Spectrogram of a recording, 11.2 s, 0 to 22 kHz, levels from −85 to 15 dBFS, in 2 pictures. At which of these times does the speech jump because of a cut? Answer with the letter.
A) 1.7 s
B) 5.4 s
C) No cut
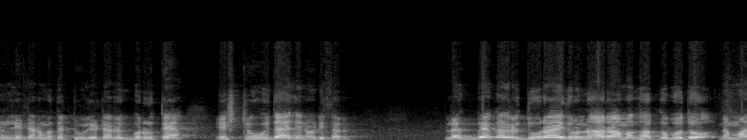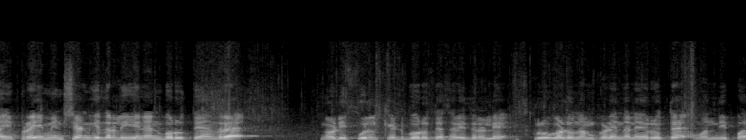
B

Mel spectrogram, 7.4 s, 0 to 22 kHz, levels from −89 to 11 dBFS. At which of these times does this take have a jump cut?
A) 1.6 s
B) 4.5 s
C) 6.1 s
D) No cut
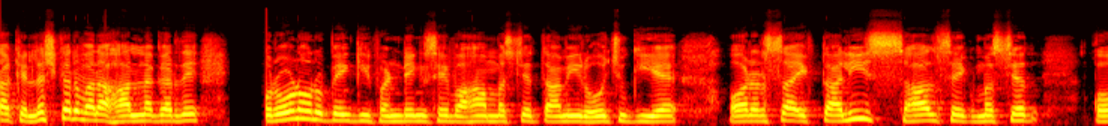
A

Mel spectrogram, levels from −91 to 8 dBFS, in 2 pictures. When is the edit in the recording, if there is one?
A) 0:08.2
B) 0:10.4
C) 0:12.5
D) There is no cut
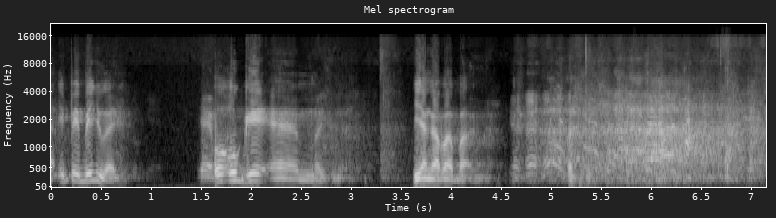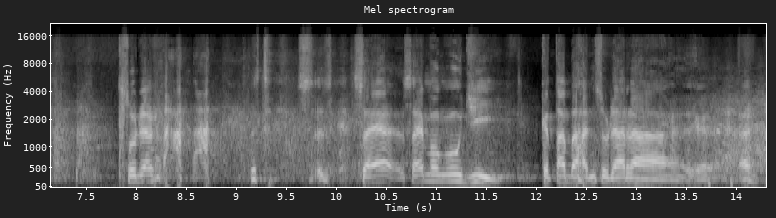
A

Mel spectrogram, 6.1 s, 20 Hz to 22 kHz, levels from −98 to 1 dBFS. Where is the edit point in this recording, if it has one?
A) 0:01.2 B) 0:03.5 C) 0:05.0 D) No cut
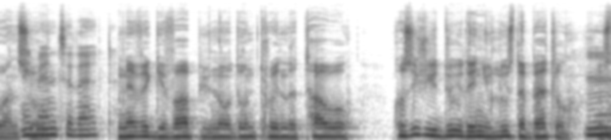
A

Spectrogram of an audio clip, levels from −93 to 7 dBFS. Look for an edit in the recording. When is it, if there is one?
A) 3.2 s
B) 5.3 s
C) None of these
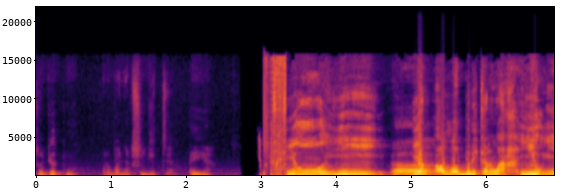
A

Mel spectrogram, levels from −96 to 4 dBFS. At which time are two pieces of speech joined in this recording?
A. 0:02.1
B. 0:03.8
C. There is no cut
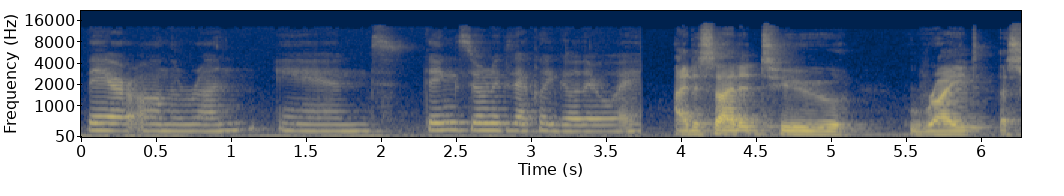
B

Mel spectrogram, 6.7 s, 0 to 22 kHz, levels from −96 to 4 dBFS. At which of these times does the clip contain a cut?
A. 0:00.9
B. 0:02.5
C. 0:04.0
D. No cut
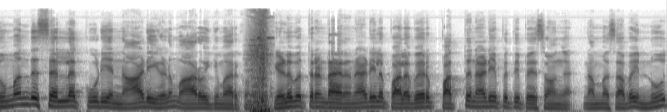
B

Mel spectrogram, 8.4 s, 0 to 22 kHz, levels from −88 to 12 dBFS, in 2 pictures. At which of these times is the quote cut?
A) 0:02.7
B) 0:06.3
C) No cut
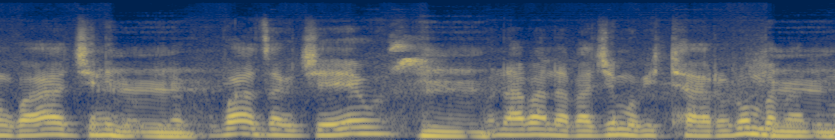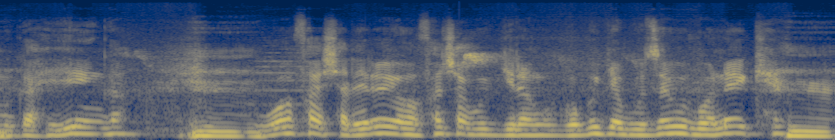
C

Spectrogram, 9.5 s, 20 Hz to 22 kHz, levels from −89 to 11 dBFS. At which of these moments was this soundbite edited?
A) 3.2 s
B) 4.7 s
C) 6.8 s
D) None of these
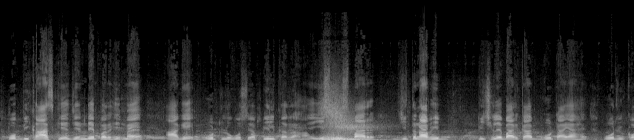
B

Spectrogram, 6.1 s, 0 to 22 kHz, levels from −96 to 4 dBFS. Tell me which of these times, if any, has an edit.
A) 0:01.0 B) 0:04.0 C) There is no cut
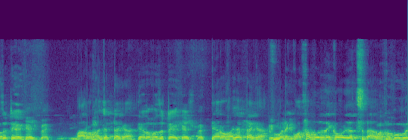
B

